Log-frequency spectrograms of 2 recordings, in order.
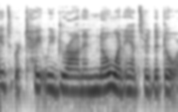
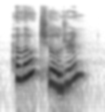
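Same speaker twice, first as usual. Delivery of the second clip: sweetly spoken, raised voice; 9 semitones higher, 6 dB louder than usual. Reading a story aloud, someone greeting the children in a sweet voice. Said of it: "someone said in a sweet voice".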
